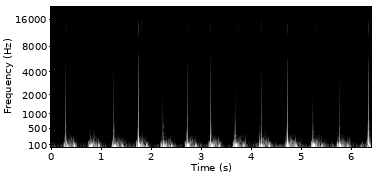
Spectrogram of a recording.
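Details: Heart sounds recorded after a bath with a microphone pressed to the chest: a regular low thumping heartbeat, each beat a paired lub-dub, fast at about 120 beats a minute.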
